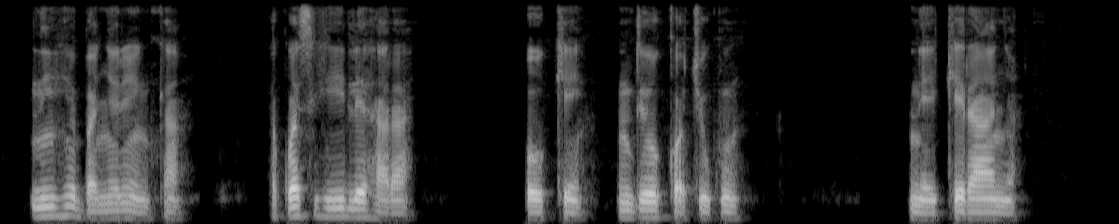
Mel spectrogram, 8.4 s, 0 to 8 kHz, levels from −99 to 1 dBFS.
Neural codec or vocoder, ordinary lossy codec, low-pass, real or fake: none; none; 7.2 kHz; real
